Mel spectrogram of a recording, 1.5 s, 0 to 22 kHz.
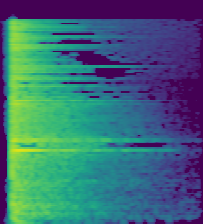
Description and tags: Large Anvil & Steel Hammer
A stereo recording of a single strike with a steel hammer on a piece of hot steel on a large anvil mounted on a block of wood. Rode NT4 > FEL battery pre amp > Zoom H2 line in.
